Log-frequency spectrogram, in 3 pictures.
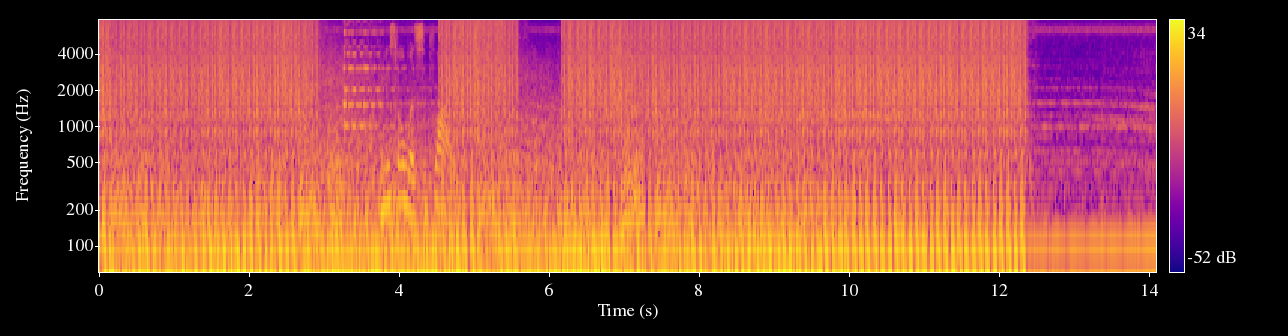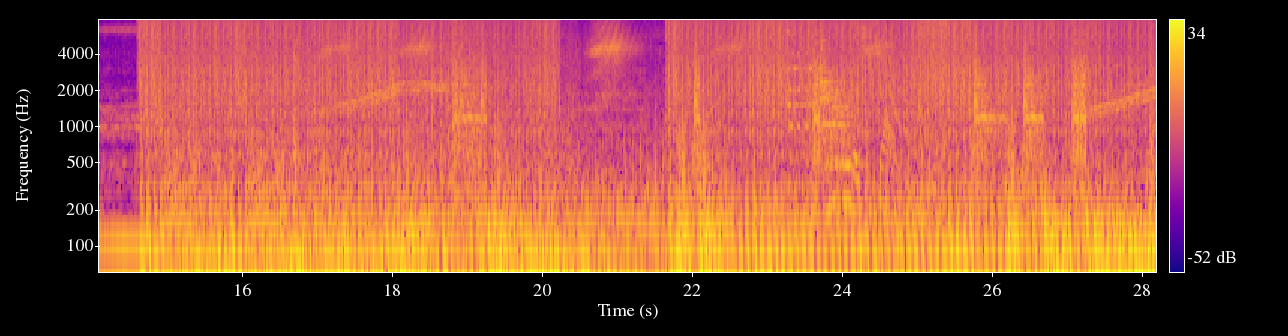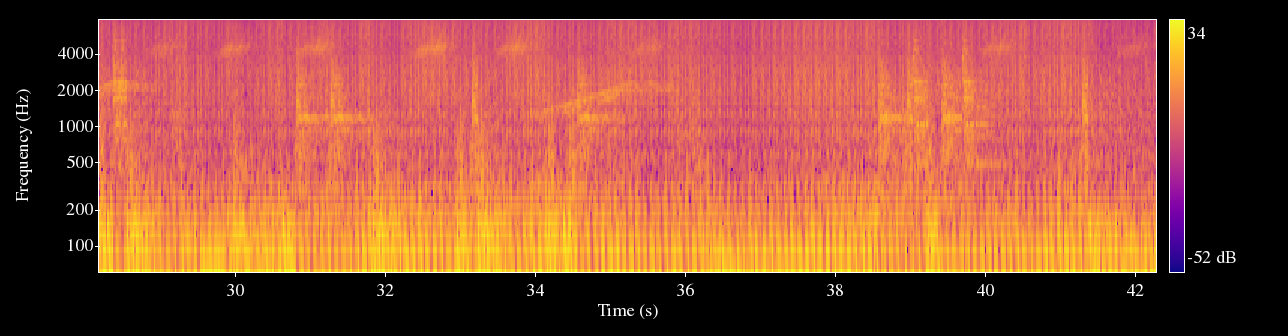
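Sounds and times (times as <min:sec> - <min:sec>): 
machine-gun fire from an arcade shooting video game: 0:00.0 - 0:12.6, 0:14.6 - 0:20.6, 0:21.6 - 0:42.2
speech: 0:03.8 - 0:05.1
rising electronic sweep tones: 0:22.6 - 0:38.4.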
